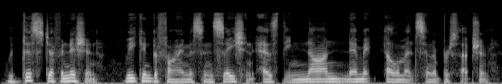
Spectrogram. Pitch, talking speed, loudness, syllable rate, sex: 125 Hz, 190 wpm, -19 LUFS, 6.5 syllables/s, male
